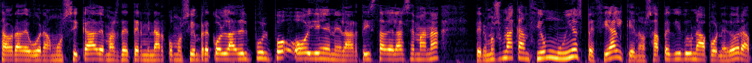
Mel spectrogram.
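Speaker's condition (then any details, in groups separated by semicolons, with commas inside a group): No condition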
